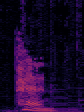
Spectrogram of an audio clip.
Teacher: the short e sound in pen can sound closer to pin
